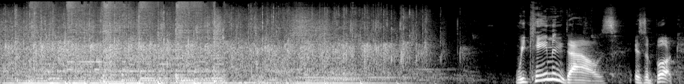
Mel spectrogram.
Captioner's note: applause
